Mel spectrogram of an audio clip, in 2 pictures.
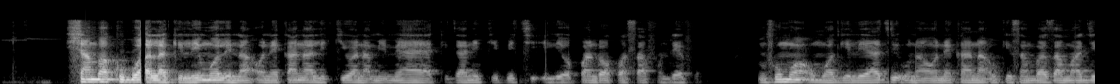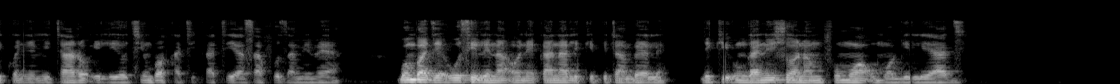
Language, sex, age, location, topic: Swahili, male, 25-35, Nairobi, agriculture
